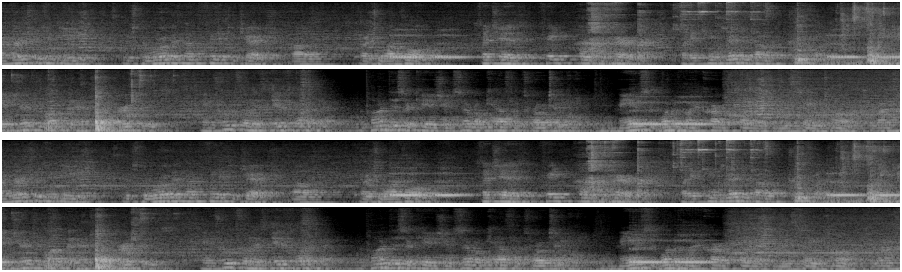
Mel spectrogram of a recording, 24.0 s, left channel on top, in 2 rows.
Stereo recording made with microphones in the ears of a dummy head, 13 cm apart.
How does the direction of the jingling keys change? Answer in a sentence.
You can hear the jingling keys go from the right side to the left.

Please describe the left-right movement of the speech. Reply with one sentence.
You can hear the speech go right and come back.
